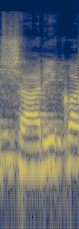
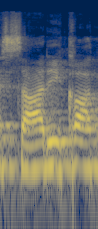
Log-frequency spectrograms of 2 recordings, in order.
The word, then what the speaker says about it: شارقہ: دیکھیے، شارقہ نام بچی کا رکھا جا سکتا ہے اور بہت اچھا نام ہے، لیکن اس کا جو صحیح اور درست تلفظ ہے وہ بڑے شین کے ساتھ ہے۔ شارقہ، آخر میں بڑا قاف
